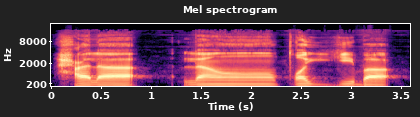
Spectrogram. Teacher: یہاں نون تنوین کا اخفا مع غنہ ہے، موٹا اخفا ہے۔ طا کو موٹا ادا کرنا ہے، وقف کی صورت میں 1 زبر کو ختم کر دینا ہے اور الف مدہ کے برابر اس کو لمبا کرنا ہے۔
